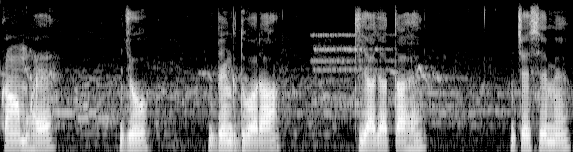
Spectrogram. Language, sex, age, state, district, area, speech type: Hindi, male, 18-30, Bihar, Madhepura, rural, spontaneous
